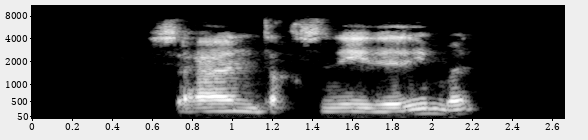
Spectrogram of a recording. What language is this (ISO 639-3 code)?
kab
